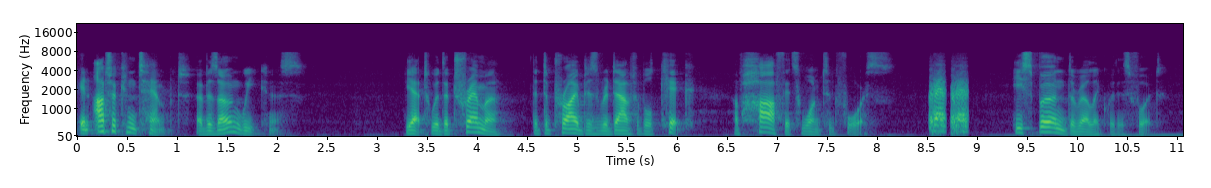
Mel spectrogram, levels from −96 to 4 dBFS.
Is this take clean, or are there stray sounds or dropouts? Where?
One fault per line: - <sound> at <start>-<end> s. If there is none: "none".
- laugh at 8.5-8.9 s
